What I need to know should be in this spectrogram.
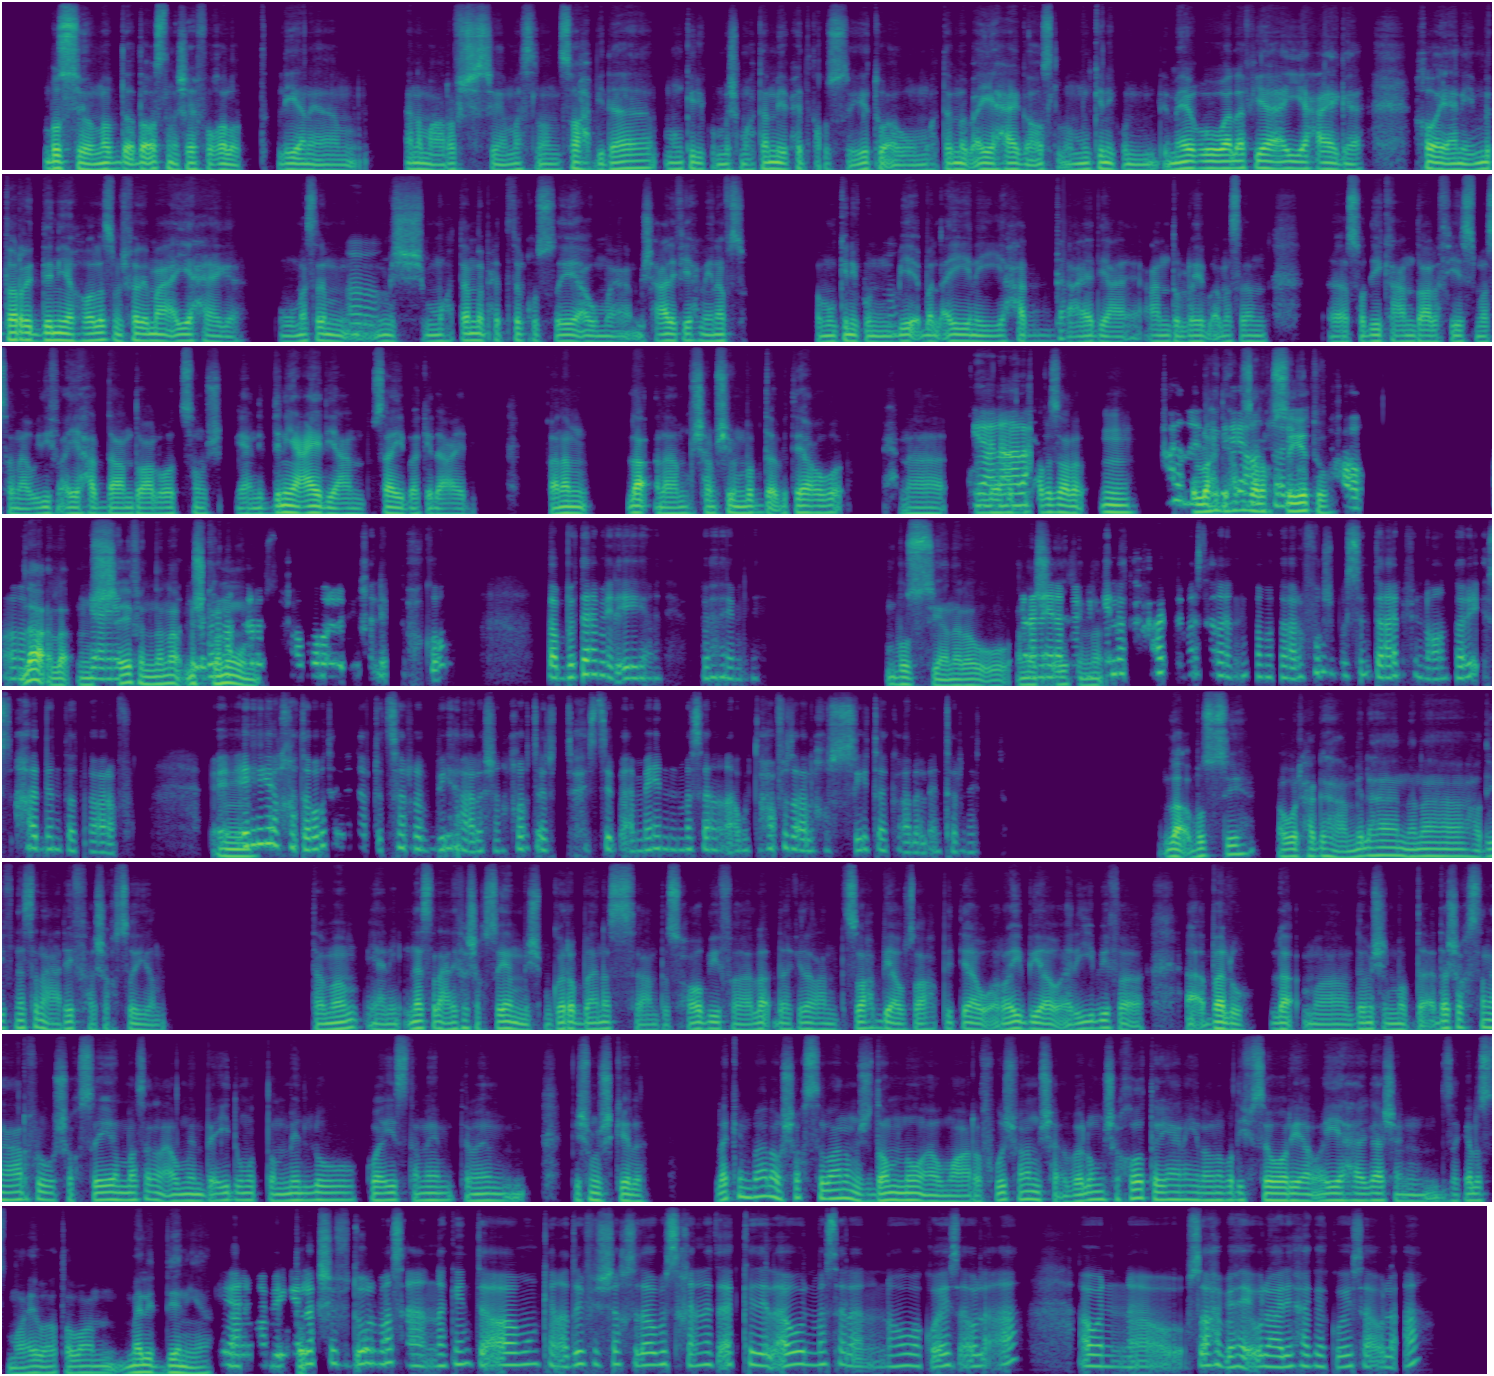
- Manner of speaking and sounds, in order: unintelligible speech
- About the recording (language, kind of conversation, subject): Arabic, podcast, إزاي بتحافظ على خصوصيتك على الإنترنت؟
